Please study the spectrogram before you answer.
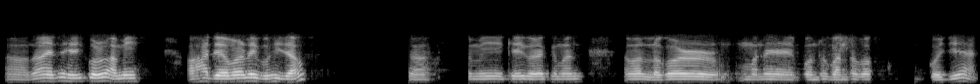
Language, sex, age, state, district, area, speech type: Assamese, male, 45-60, Assam, Goalpara, urban, conversation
